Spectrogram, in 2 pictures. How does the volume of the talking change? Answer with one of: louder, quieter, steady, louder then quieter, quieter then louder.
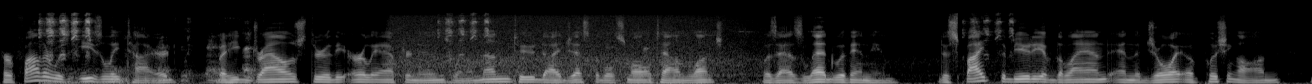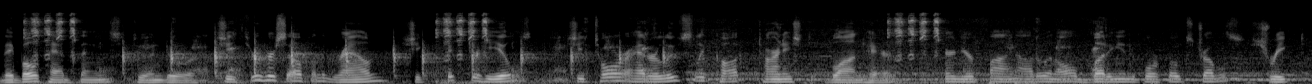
steady.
